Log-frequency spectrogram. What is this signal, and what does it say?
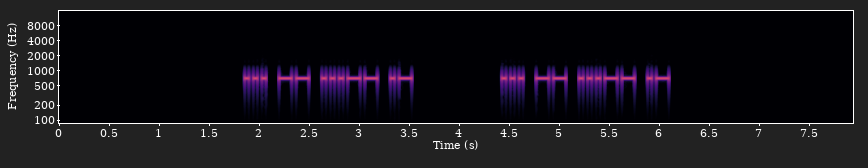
Morse code, heard as a keyed tone, about 28 wpm, 700 Hz. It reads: SM3A SM3A
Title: DXCC-100 Call Signs - 4 Characters - Repeated 2x - 28wpm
